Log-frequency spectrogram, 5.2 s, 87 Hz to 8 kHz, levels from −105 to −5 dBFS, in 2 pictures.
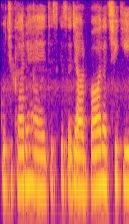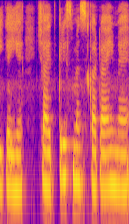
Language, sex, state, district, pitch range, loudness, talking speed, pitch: Hindi, female, Gujarat, Gandhinagar, 180-195 Hz, -17 LUFS, 175 wpm, 185 Hz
